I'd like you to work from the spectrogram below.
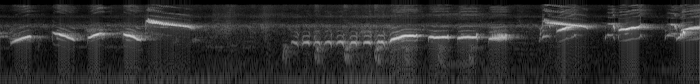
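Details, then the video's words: Chinese hwamei singing in a contest of many voices: looping whistles, then a steady long whistle over rapid pulsed notes, ending in bright sweeping phrases. "Hoạ Mi Hót Đấu Nhiều Giọng"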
